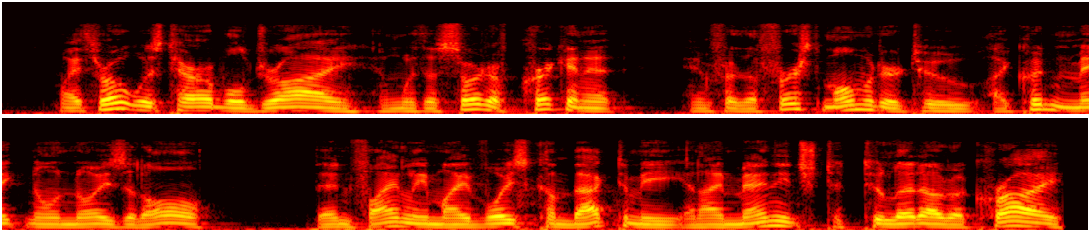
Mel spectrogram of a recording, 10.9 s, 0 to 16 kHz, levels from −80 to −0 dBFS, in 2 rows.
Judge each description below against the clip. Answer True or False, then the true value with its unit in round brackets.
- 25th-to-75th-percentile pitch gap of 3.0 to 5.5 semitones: True (3.4 semitones)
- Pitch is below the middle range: True (110 Hz)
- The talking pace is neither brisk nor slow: False (235 wpm)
